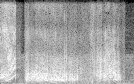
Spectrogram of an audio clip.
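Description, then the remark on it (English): A pencil case zipper is pulled open in two raspy strokes, a short zip followed by a longer drawn-out one, with no talking. “It is indeed a pencil case.”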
